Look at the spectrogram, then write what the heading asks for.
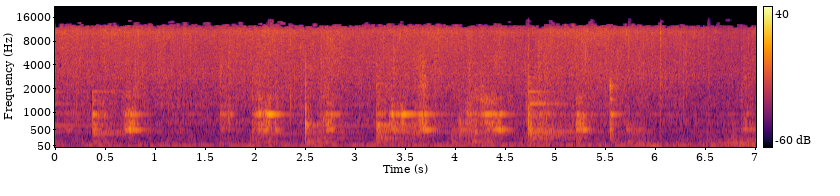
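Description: Sliced onions and minced garlic sizzling in hot oil in a cast-iron skillet, with a wooden spoon stirring and scraping them across the pan in repeated short strokes.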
